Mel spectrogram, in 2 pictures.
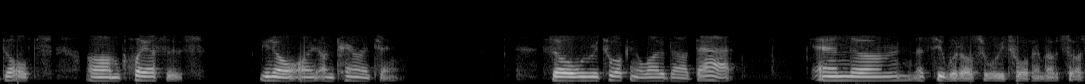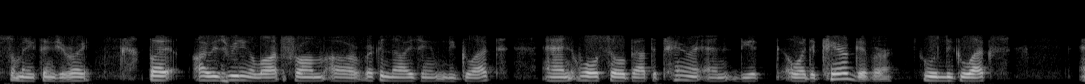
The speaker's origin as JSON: {"language": "English", "town": "New York City", "region": "New York", "country": "United States", "said": "I was more in Staten Island"}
